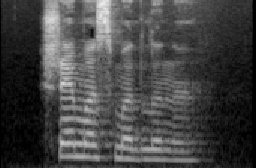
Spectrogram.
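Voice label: "шемӧсмӧдлыны", Komi, female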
